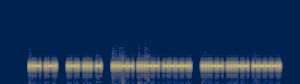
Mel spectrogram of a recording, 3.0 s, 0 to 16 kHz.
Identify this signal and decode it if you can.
Morse code, heard as a keyed tone, about 80 wpm, 700 Hz. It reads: UR RST 339 339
